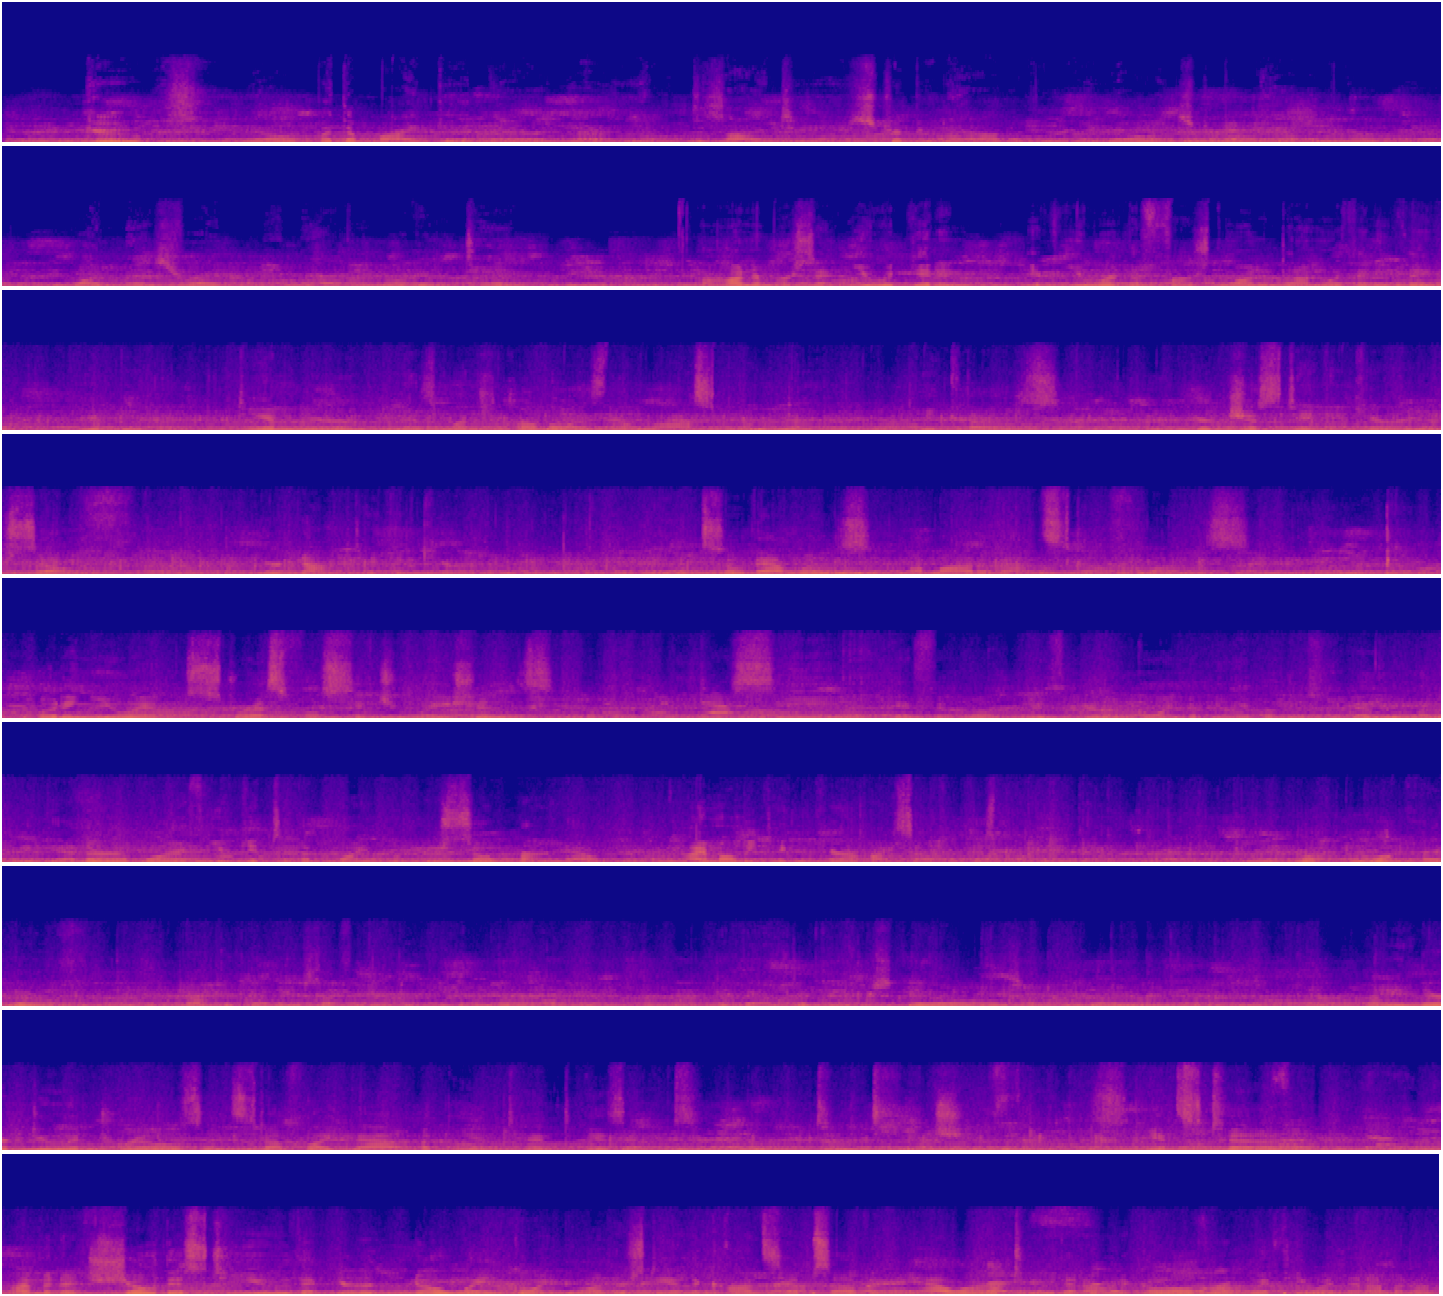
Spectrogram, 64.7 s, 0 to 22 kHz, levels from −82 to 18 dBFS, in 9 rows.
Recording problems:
murmuring crowd; loud; throughout; 1 dB below the speech

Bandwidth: 13.5 kHz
